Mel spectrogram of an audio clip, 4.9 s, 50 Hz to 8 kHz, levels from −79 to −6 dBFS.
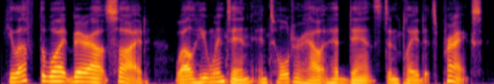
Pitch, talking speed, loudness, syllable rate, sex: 130 Hz, 255 wpm, -18 LUFS, 5.7 syllables/s, male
